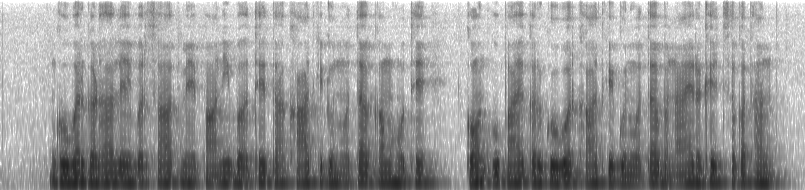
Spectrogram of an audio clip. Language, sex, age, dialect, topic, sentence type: Chhattisgarhi, male, 18-24, Northern/Bhandar, agriculture, question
